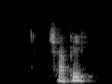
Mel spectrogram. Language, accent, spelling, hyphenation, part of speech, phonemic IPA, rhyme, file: English, Southern England, chappy, chap‧py, noun / adjective, /ˈt͡ʃæpi/, -æpi, LL-Q1860 (eng)-chappy.wav
- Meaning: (noun) A chap; a fellow; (adjective) 1. Full of chaps; cleft; gaping; open 2. Chapped, dry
